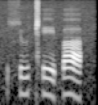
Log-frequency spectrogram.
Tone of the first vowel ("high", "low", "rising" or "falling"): rising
